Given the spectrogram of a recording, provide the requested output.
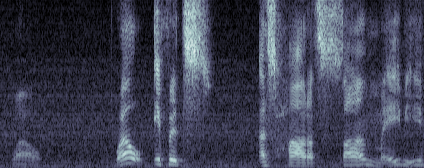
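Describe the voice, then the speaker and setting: Very slow, high-pitched male speech with very wide pitch swings, long, frequent pauses and noticeable background noise. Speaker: animation collaborator. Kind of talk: casual chat.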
